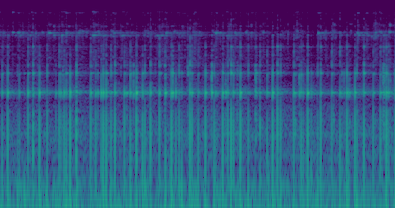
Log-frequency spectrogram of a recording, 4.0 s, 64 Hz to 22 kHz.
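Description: Rapid, steady tapping on a ceramic object makes a continuous stream of short, bright clinks with a ringing tone near 1.6 kHz. Each tap dies away almost instantly.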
